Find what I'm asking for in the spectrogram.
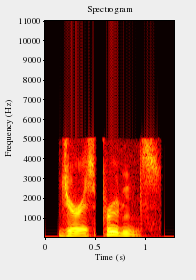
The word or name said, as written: jurisprudence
